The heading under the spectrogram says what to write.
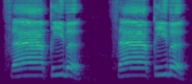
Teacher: क़िब क़ाफ़ है, मोटा हर्फ, लेकिन यहाँ इसके नीचे ज़ेर है, कसरा है, तो यहाँ हम इसको ज़्यादा मोटा नहीं करेंगे। अगर इसको ज़्यादा मोटा करेंगे तो इसकी हालत तब्दील हो जाएगी, बदनुमा नज़र आएगा।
